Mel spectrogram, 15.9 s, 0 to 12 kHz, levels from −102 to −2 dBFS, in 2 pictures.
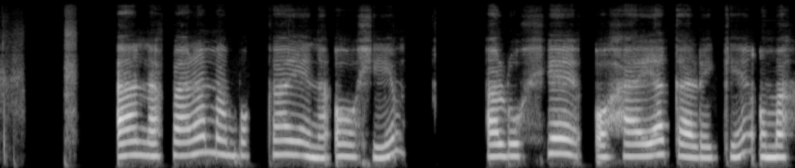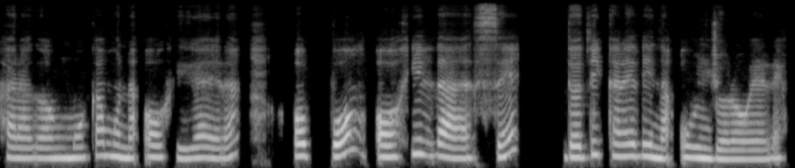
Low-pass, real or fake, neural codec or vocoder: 10.8 kHz; real; none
